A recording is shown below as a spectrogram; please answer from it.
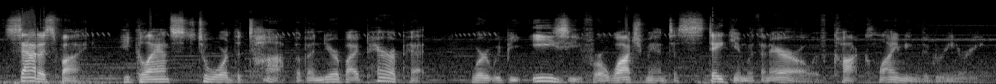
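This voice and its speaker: Narrator: man, lowish register, dramatic storytelling read with clear music bed behind. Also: expressive, moderate pace, sharp tone.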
